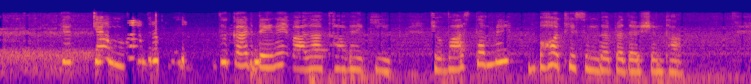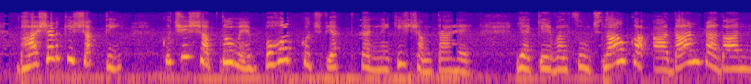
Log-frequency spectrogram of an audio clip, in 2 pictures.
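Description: A young girl speaks steadily into a headset microphone, heard through an online call.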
